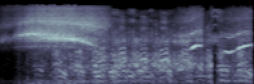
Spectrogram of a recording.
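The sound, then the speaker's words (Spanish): A person imitates a street catcall, whistling the way someone was whistled at in the street: one long, high, sliding whistle that falls in pitch, then two short upward chirps, all over a dense, noisy background. “No, y aparte que así le silbaban en la calle, así.”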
